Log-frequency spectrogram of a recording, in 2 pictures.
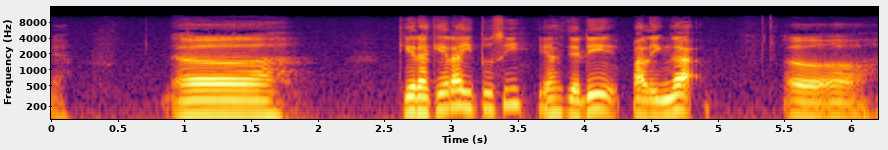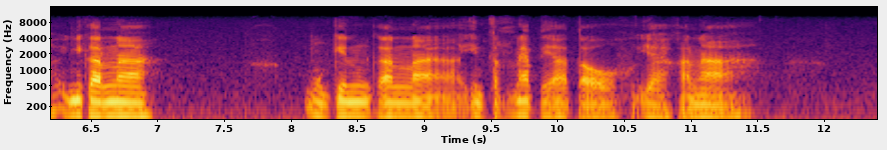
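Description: A young man speaks calmly into a nearby microphone.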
